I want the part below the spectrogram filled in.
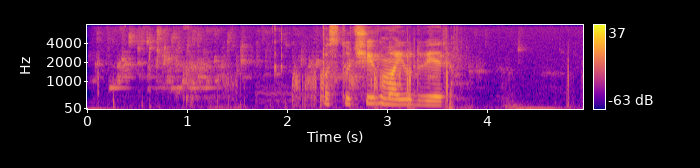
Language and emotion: Russian, neutral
